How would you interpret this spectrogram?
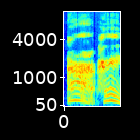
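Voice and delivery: loud, high mock yelp; startled protest. Donkey Kong grabbed from behind, startled mock protest.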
